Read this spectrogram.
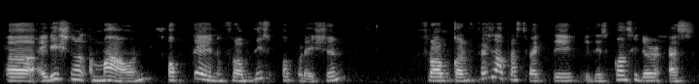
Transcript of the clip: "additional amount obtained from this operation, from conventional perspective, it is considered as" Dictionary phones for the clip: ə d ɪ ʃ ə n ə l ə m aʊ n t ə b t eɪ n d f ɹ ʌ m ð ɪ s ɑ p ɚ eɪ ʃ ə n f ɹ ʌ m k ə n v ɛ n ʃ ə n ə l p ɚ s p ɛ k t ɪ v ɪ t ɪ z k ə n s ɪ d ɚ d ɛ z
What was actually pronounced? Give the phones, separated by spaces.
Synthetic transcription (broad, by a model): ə d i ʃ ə n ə l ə m aʊ n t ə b t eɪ n f ɹ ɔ m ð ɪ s ɑ p ɚ eɪ ʃ ə n f ɹ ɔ m k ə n f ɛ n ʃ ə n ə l p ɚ s p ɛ k t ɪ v ɪ t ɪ s k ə n s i d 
